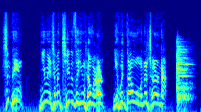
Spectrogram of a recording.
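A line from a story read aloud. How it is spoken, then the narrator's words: Angry shout. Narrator (Chinese): 这中校安德烈非常生气，冲楼下喊道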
